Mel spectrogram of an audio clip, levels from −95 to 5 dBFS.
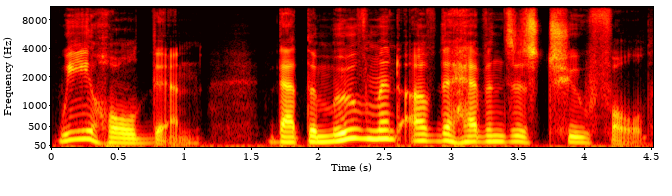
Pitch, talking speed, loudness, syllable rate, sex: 135 Hz, 145 wpm, -19 LUFS, 3.9 syllables/s, male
